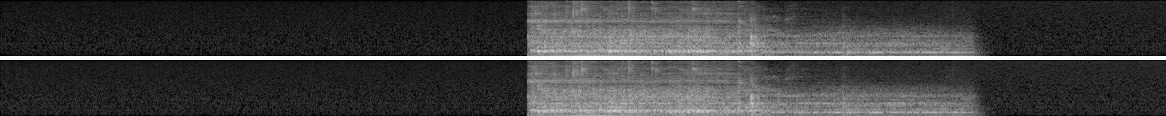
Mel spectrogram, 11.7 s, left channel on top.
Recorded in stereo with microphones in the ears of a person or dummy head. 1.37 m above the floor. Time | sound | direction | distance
5.3 | a running tap | 5° left (ahead or behind) | 0.5 m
